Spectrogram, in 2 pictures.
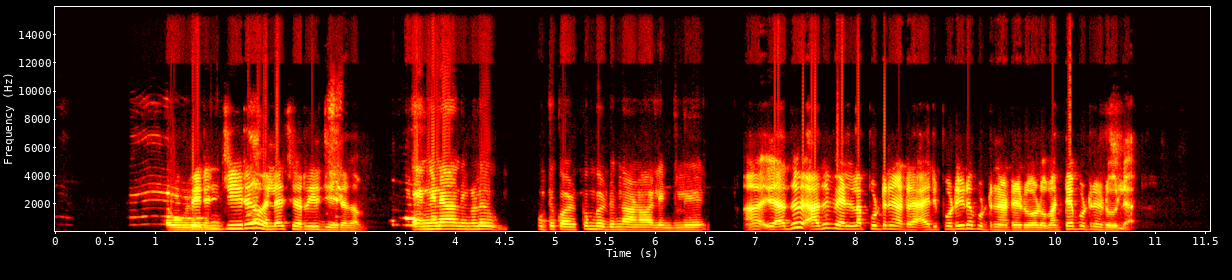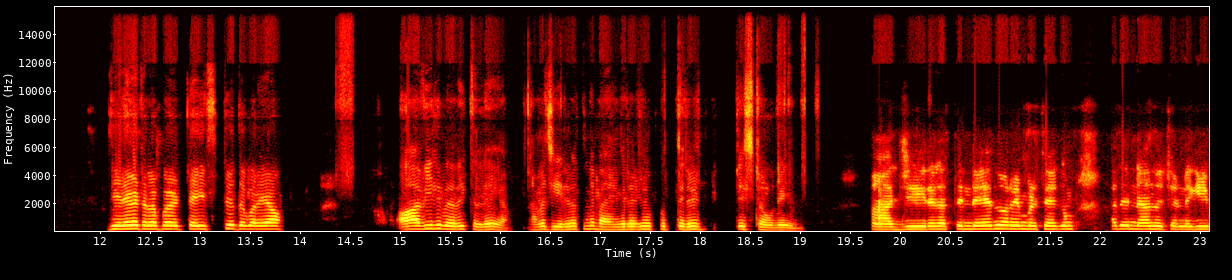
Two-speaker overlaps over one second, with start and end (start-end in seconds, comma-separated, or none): none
